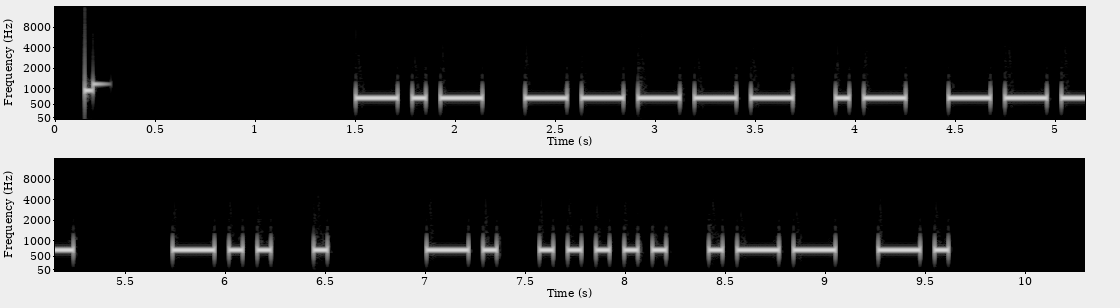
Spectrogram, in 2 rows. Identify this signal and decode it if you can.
Morse code, heard as a keyed tone, about 17 wpm, 700 Hz. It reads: K0AO DE N5WN
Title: USA Callsign DE Callsign - 4 Characters - 17wpm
